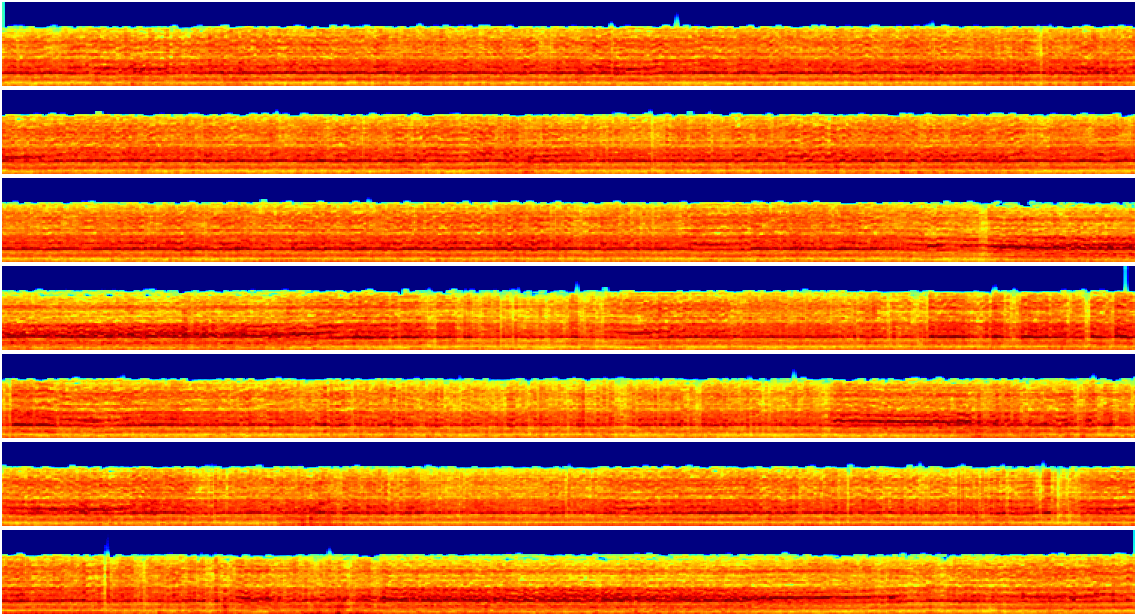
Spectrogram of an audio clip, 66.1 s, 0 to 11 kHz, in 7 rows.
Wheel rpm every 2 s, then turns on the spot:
230, 230, 230, 230, 230, 230, 230, 230, 230, 230, 230, 230, 230, 210, 190, 210, 230, 230, 230, 220, 230, 240, 220, 220, 230, 240, 230, 230, 230, 210, 200, 200, 220.
none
